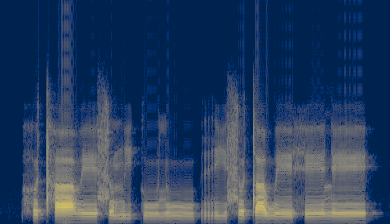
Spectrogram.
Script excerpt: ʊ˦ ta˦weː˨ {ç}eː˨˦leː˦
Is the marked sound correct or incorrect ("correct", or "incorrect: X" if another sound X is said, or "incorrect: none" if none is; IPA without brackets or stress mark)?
incorrect: h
